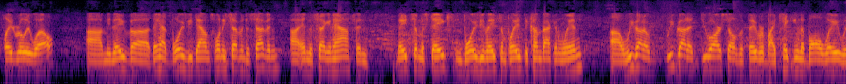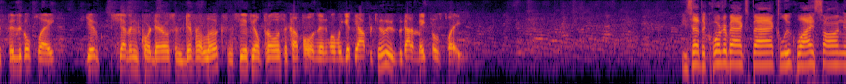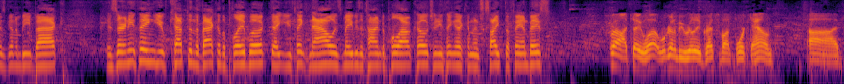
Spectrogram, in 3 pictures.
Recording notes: Live at Sadies.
